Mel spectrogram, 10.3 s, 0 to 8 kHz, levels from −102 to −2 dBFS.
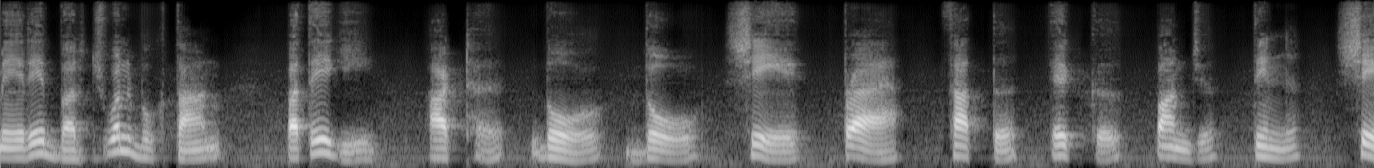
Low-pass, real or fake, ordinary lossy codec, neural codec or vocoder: none; fake; none; codec, 16 kHz, 0.5 kbps, X-Codec, WavLM features, trained on Multilingual LibriSpeech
